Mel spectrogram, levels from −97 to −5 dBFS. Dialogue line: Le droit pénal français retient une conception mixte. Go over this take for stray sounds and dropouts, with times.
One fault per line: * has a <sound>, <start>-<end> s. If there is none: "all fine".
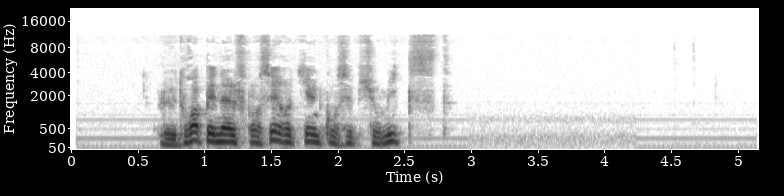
all fine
